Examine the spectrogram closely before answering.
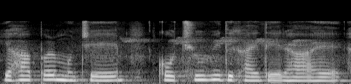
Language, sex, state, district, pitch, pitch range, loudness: Hindi, female, Arunachal Pradesh, Longding, 195 Hz, 175-205 Hz, -14 LUFS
